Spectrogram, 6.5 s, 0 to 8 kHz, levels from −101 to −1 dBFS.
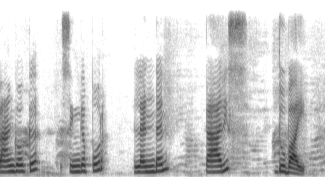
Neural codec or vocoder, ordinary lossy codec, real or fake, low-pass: none; none; real; 7.2 kHz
